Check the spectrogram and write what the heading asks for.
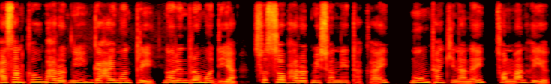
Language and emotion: Bodo, neutral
